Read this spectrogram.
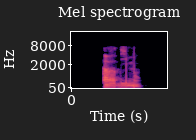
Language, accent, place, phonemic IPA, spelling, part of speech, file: French, France, Lyon, /aʁ.di.mɑ̃/, hardiment, adverb, LL-Q150 (fra)-hardiment.wav
- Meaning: boldly; daringly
